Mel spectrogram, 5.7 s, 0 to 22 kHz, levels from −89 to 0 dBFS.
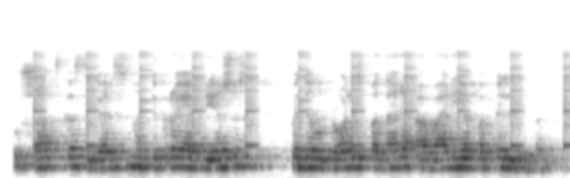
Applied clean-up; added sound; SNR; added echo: none; Keyboard (musical); 18 dB; reverberation time 0.8 s.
